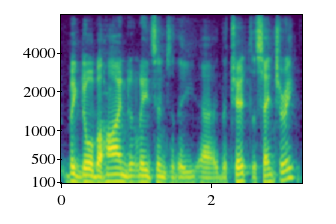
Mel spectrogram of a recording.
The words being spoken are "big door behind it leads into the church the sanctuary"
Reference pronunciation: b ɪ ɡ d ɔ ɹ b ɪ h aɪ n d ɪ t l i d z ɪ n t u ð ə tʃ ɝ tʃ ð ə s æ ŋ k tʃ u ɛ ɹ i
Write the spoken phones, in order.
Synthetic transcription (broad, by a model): b ɪ ɡ d ɔ ɹ b ɪ h aɪ n d ɪ t l i d z ɪ n t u ð ə tʃ ɝ tʃ ð ə s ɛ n tʃ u ɹ i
